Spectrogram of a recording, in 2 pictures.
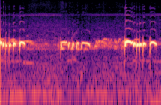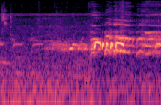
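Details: Local zebra dove singing busily as a lure for doves: short clipped coo bursts repeated roughly every two to three seconds, each trailing into a rolling coo, with a quiet middle stretch.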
